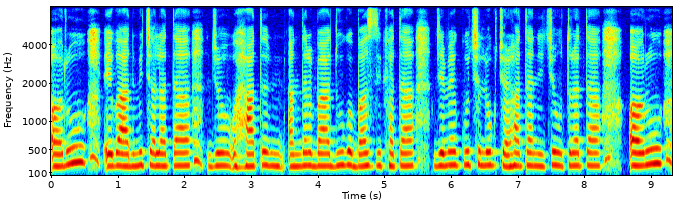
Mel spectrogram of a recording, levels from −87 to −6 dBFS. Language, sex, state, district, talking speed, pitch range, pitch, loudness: Bhojpuri, female, Uttar Pradesh, Gorakhpur, 140 wpm, 215-230 Hz, 225 Hz, -18 LUFS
